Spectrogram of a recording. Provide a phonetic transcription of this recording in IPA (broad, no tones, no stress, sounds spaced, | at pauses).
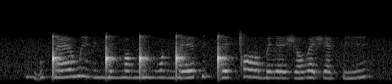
v ḭ w ŋ͡ǃ æː w ɪː z ɪ ŋ͡ǃ ɪː ŋ ɒ ŋ͡ǃ iː β ɒ ŋ͡ǃ ɛː θ i ǃ ɛ ǀ ɔː m ɛ l ɛː ʒ ɒ β æ ʃ æː k͡p ɪː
